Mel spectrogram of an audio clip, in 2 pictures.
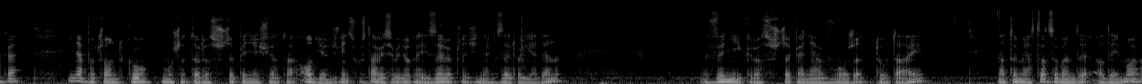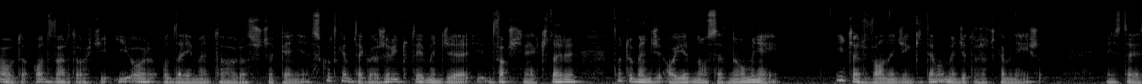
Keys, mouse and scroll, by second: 0.5 click, 2.8 click, 4.1 ., 4.5 0, 4.7 1, 5.1 Return, 7.4-9.5 drag, 10.9-12.4 drag, 13.1-14.3 drag, 22.0 click, 22.4-22.8 drag.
